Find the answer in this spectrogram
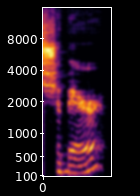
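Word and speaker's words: Chabert: Rachel McAdams Lacy uh I looked up how to pronounce her name I believe it's shabar and Amanda safreed and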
